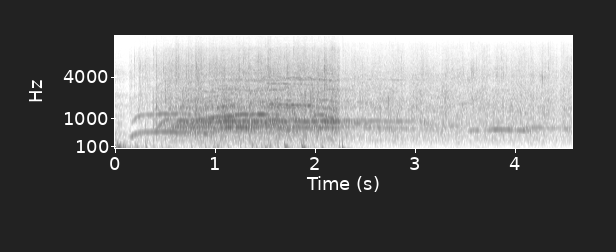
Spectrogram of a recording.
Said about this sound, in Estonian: aga võtame suure aplausiga, umbes sellise aplausiga nagu Tony Robbinsit vastu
